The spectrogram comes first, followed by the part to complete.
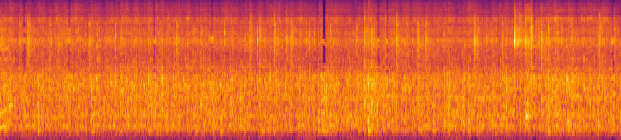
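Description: Air-blown lottery draw machine running: numbered plastic balls tumble and clatter against the walls of its clear chamber in a steady, dense rattle over the whir of its blower.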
